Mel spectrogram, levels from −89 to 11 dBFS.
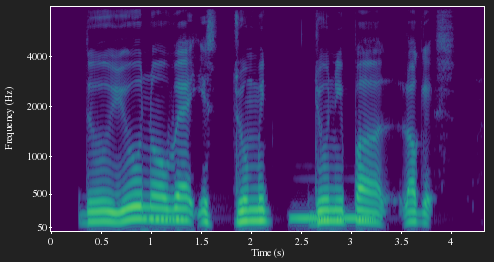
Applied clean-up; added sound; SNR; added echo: classical method spectral subtraction.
